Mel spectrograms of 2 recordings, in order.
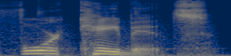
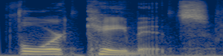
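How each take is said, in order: Both takes have the same delivery.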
